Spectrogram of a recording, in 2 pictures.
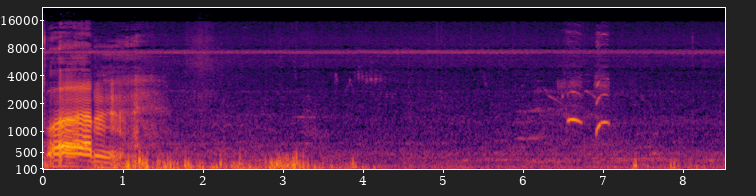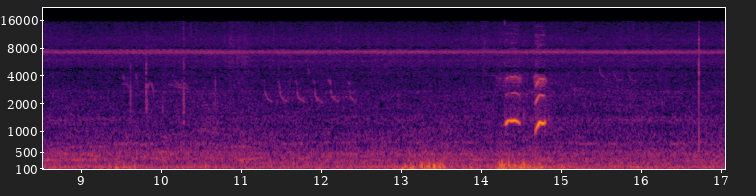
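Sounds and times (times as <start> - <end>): baby monkey squealing: 6.6 - 7.1, 14.3 - 14.8.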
